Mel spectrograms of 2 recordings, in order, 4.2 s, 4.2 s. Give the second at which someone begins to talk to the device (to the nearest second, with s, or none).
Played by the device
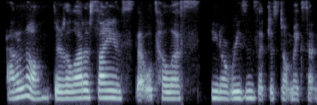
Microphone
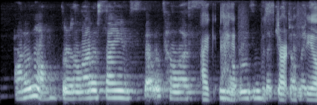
3 s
